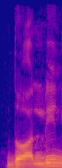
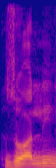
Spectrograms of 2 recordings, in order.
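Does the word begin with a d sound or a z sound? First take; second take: d sound; z sound. First: The first sound is a stopped d. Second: The first sound is a buzzing z. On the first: "द्वालीन ये भी गलत है" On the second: "ज़ालीन ज़ालीन ये भी गलत है"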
